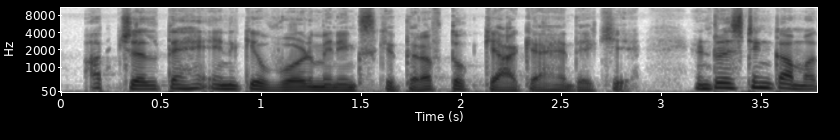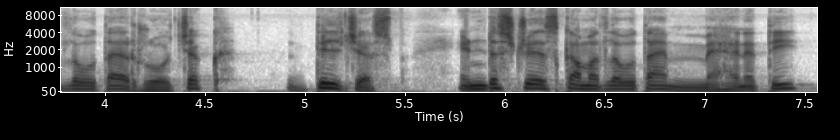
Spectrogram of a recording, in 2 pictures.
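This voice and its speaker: A man's voice: medium pitch, no echo, studio quality. A man teaching an English grammar class online, explaining step by step and drawing words out syllable by syllable. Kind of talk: online class lecture in Hindi.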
